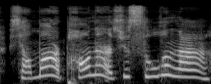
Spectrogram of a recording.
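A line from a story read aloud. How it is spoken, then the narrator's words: Shouting. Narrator (Chinese): 对方在那呐喊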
